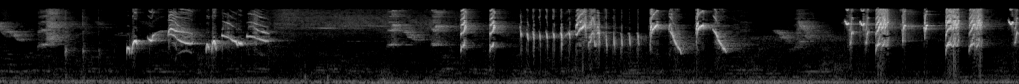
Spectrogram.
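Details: Loud, varied song of an orange-headed thrush, played to prompt a bird into singing: sweeping whistled phrases, sharp high chips and a fast buzzy trill, delivered in bursts separated by short pauses over a quiet background.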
